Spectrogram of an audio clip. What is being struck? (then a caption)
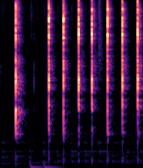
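Metal payment card. An Amex Platinum metal credit card is tapped eight times, making short, bright clicks with almost no ring. It sounds about the same as a Revolut metal card.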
